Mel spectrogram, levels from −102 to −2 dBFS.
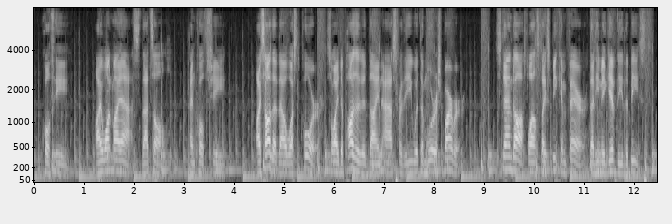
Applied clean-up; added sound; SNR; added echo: none; Drum kit; 12 dB; none.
